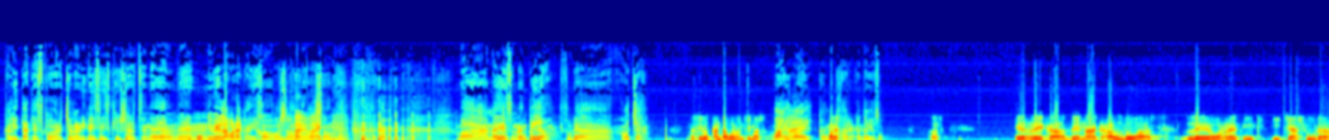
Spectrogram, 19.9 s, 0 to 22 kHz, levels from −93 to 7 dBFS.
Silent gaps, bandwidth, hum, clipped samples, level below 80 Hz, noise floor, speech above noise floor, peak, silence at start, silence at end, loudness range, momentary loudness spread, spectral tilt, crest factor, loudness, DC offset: none; 14 kHz; none; under 0.1%; -48 dBFS; -53 dBFS; 35 dB; -2 dBFS; 0.1 s; 0 s; 10 LU; 18 LU; -6 dB/octave; 18 dB; -19 LUFS; under 0.1%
